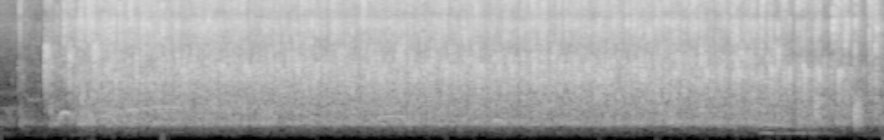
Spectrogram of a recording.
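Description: Sustained audience applause at a school board meeting honoring military staff and families, a dense, steady clatter of clapping that starts abruptly and fills the room for several seconds.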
